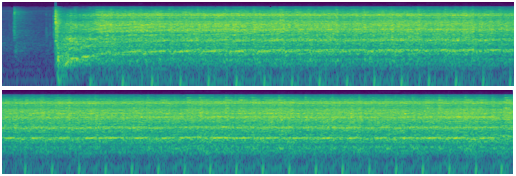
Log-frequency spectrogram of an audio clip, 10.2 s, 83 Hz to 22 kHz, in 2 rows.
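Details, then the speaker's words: 1968 John Deere 110 garden tractor, first start since engine reinstall and rewiring: brief crank, catches at once, settles into steady even chugging idle with no misses; owner wonders if earlier trouble was fuel reaching the carburetor. "there we go awesome this sounds really good"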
